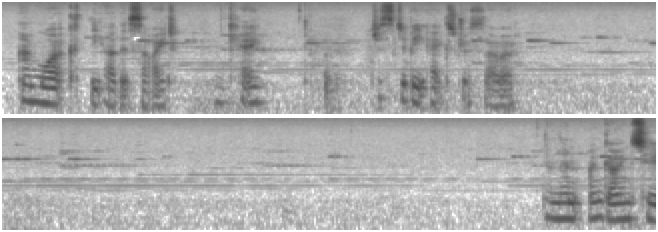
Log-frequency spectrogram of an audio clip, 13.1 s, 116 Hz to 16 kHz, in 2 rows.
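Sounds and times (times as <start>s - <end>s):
faint low hum: 0.0s - 13.0s
ringing chime tones: 0.6s - 13.0s.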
